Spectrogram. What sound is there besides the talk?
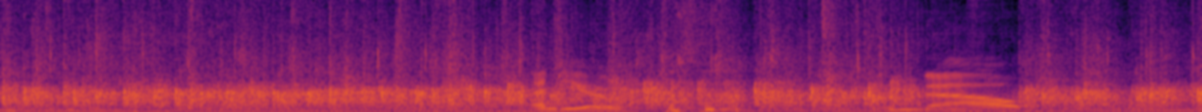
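audience applause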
